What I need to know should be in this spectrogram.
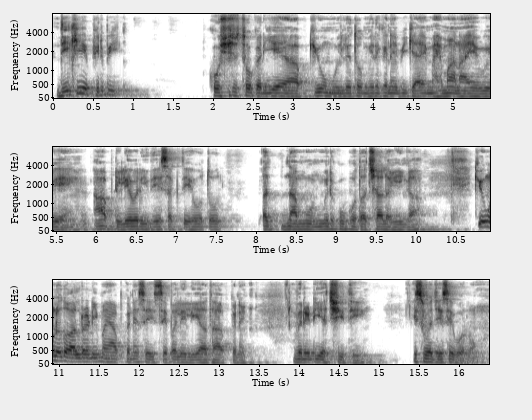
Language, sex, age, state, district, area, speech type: Urdu, male, 45-60, Telangana, Hyderabad, urban, spontaneous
